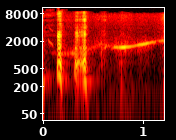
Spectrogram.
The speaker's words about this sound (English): Where's the whistling noise?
